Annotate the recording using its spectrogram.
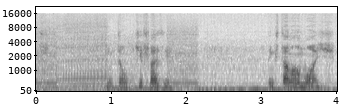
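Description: A motorbike engine roars.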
